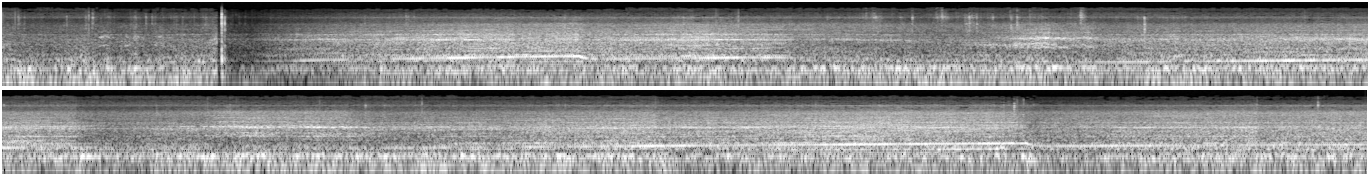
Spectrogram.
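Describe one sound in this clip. Tyres rumble on the road surface.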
